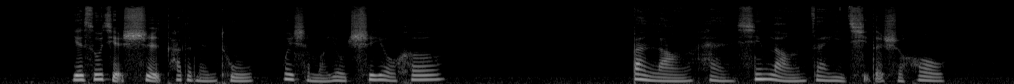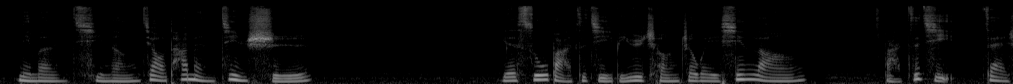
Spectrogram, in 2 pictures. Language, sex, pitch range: Chinese, female, 160-215 Hz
